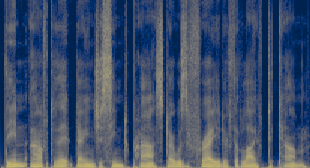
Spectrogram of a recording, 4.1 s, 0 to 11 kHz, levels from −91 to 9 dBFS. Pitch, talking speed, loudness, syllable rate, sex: 110 Hz, 205 wpm, -18 LUFS, 4.6 syllables/s, male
